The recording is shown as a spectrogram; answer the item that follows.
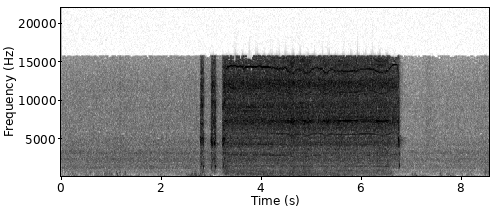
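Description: Cordless drill boring into a softwood beam: two short trigger blips about three seconds in, then a steady run of about three and a half seconds that cuts off suddenly.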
